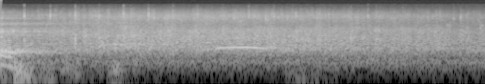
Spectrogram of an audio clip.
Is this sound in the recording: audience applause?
yes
